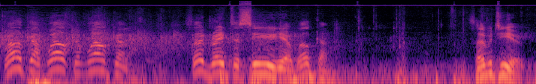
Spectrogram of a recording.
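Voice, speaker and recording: A man's voice: high voice, big pitch swings, normal speed, a crowd in the background, background noise. A man introducing the next speaker at a conference in an enthusiastic, upbeat way.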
